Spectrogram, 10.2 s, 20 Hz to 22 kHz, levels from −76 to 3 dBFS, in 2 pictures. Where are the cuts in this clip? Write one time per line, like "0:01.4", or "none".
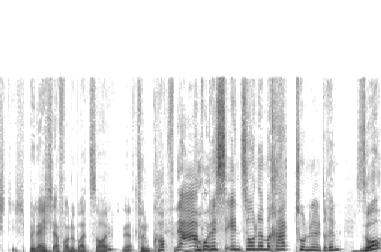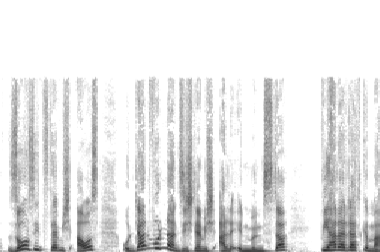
0:01.8
0:04.7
